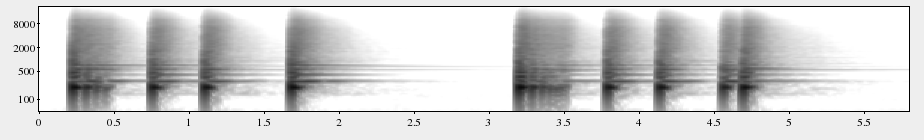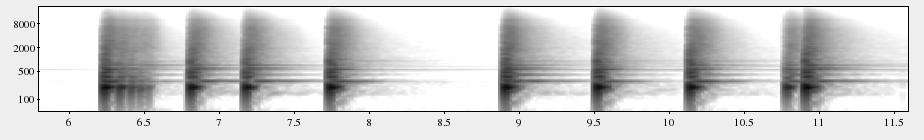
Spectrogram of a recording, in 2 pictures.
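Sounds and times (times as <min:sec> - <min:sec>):
quad snare drums recorded with SM 57 microphone: 0:00.3 - 0:02.0, 0:03.3 - 0:05.0, 0:06.3 - 0:08.0, 0:09.0 - 0:11.3.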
